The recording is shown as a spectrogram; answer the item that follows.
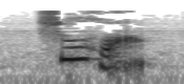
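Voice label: "说谎", Mandarin Chinese; hsk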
